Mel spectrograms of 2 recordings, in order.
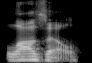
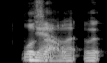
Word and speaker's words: Lae'zel: L-A-E apostrophe Z-E-L. – Z-E-L. Lazelle. – Lazelle. Lazelle. – Lazelle. Yeah. Okay. – That's what I say. Lazelle.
